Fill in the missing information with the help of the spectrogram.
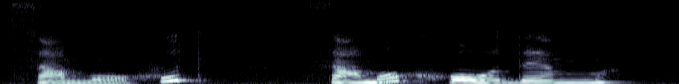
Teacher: Тобто при відмінюванні, якщо додається склад, правило позиції наголосу не змінюється. Наголос все одно падає на другий склад від кінця слова.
